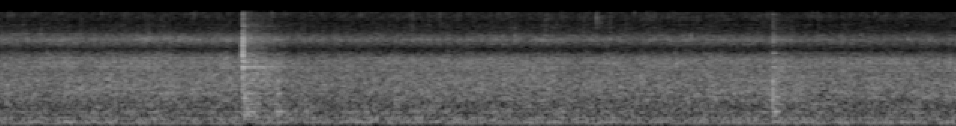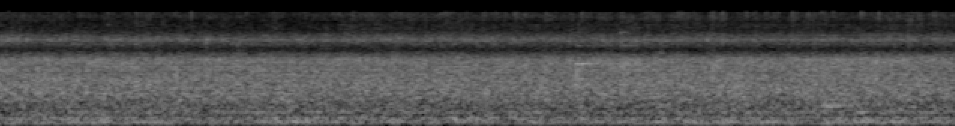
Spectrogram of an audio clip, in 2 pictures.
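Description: Dhekia fern greens fry with turmeric and salt in a pan while being stirred: a constant close sizzling hiss, with a few sharp utensil clicks scattered through it.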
